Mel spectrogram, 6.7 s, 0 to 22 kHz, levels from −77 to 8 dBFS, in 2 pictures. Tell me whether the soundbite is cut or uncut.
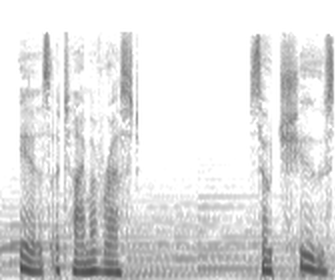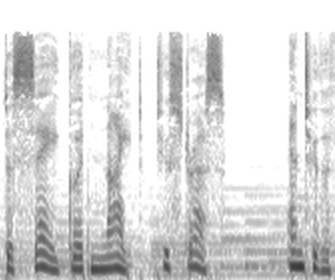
uncut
